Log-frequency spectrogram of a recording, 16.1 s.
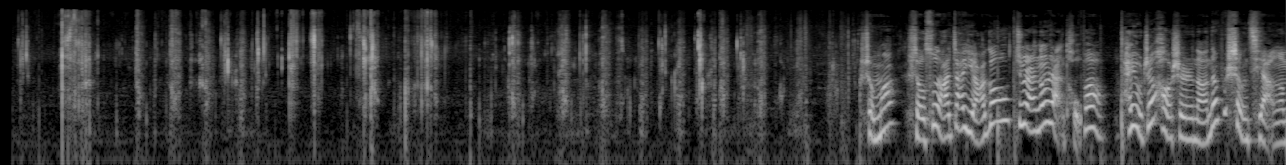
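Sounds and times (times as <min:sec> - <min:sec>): crunchy vegetable being chewed: 0:00.2 - 0:11.6.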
